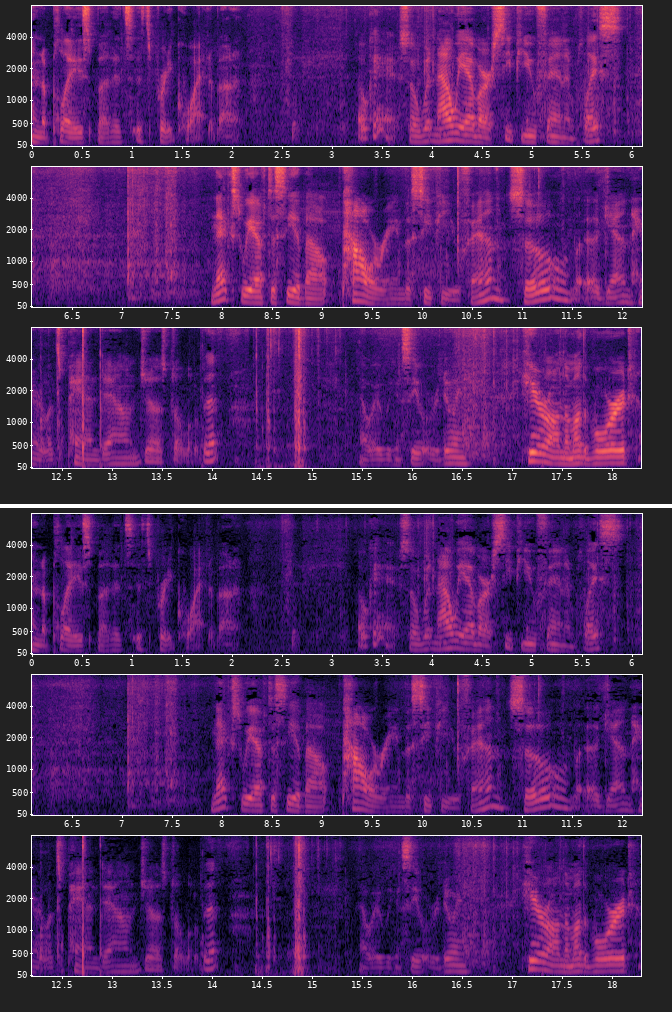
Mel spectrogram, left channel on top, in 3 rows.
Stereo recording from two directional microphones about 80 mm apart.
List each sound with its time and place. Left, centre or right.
0.0 s speech: left
3.3 s speech: left
6.0 s a sound: centre
7.9 s speech: left
11.5 s speech: centre
11.9 s speech: left
14.4 s a sound: centre
15.5 s speech: centre
16.4 s speech: centre
17.1 s speech: left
